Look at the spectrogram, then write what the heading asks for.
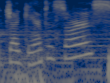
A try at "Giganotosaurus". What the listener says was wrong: No. You think it's a Giganto, right? Giganotosaurus. Giganotosaurus. I know, you think it's a Giganto.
